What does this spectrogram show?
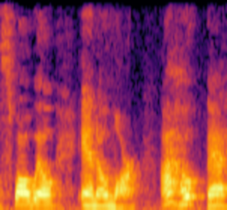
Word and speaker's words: Swalwell: these crazies like shifts swallow well I always say his name wrong swalwell and Omar I hope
